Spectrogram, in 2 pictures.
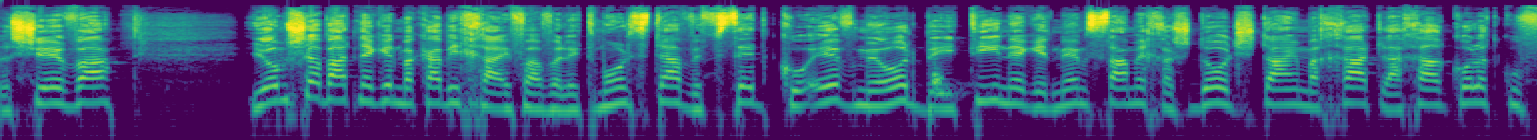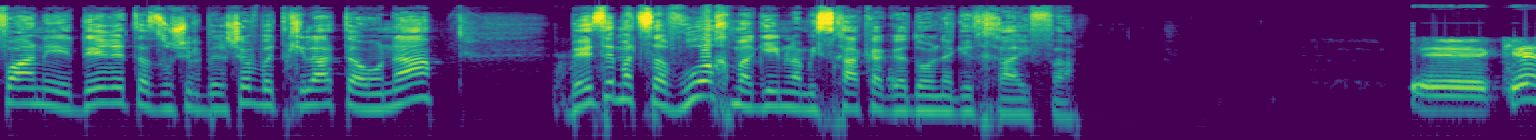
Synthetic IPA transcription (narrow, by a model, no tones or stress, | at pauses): ʁʃe̞va | jo̞mʃabatne̞ɡe̞dmakabiχajfaːvaletmo̞lstavefse̞dko̞ʔe̞vme̞o̞d̚bejtineɡe̞dmeemsame̞χaʃdo̞t̪ʃtaimaχatleaχaʁko̞latkufaːne̞ːde̞ʁe̞tazo̞ʃe̞lbeʁʃe̞vabetχilatao̞na | bee̞ze̞mat͡savʁuaχmaɡiimlamisχakhaɡado̞lne̞ɡe̞dχajfa | eke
